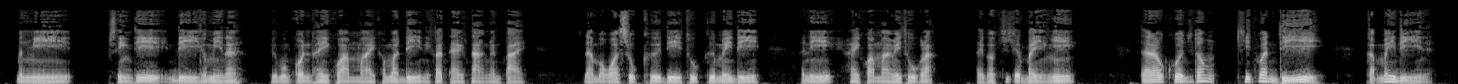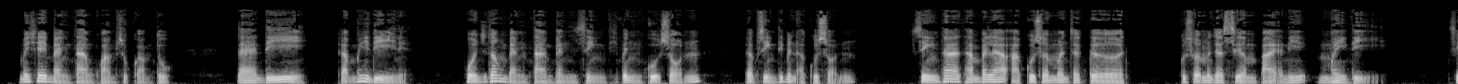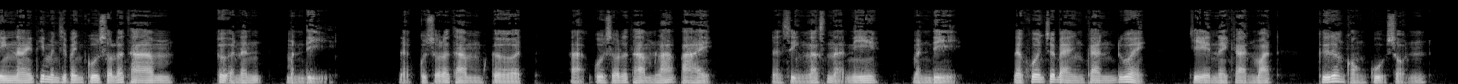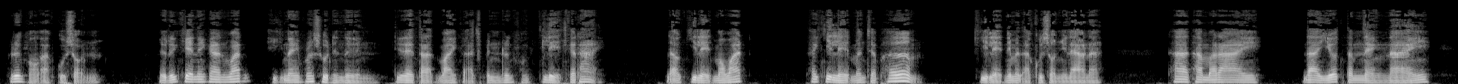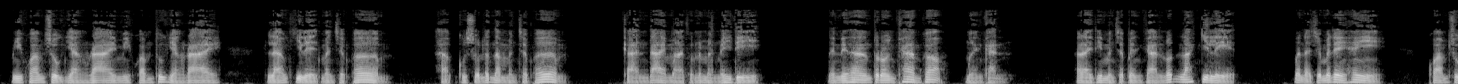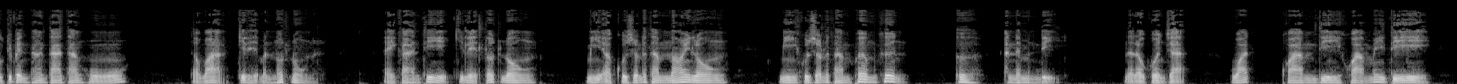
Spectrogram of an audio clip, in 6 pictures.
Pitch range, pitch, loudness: 80-105 Hz, 90 Hz, -18 LUFS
